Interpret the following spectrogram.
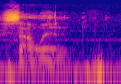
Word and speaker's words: Samhain: ancient Celtic festival of Samhain or pronounced sow in the Celts who lived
